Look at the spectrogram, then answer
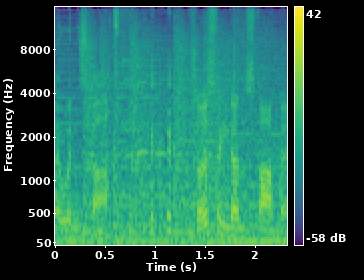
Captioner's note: chuckling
